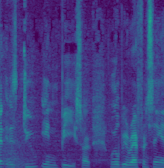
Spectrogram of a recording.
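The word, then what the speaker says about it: Doinb: quick update we have received updated information correctly pronounced join be his nickname is how we used to say it is due in be so we will be referencing it that way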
